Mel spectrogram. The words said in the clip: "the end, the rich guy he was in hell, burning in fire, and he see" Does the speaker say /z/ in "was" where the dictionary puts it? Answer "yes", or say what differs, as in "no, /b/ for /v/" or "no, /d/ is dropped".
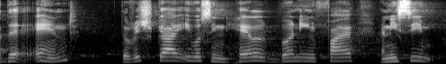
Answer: no, /s/ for /z/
